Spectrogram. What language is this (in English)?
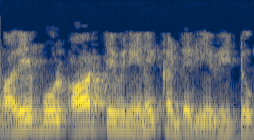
Tamil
